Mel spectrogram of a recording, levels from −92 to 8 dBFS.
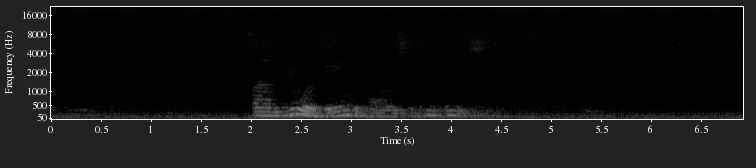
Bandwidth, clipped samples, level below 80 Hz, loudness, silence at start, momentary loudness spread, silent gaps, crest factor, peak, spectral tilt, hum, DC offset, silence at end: over 20 kHz; under 0.1%; -76 dBFS; -56 LUFS; 0 s; 18 LU; none; 24 dB; -34 dBFS; -7 dB/octave; none; under 0.1%; 0 s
